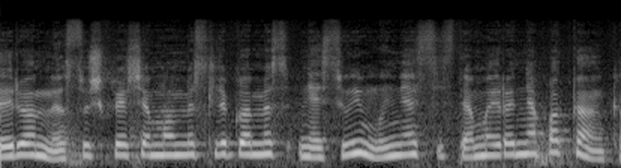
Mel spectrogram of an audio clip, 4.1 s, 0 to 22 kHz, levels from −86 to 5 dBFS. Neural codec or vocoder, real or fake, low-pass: autoencoder, 48 kHz, 32 numbers a frame, DAC-VAE, trained on Japanese speech; fake; 14.4 kHz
